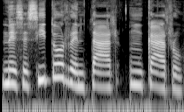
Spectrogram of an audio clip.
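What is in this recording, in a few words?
i need to rent a car, spanish, female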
